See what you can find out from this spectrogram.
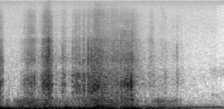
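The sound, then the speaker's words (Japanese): A trouser zipper being opened gives a faint, raspy run of fine ticking teeth that lasts under two seconds before dropping away into quiet. “ズボンのファスナーを開けて”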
